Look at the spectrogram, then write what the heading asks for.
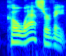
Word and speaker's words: coacervate: Coacervate, that's how you say it.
